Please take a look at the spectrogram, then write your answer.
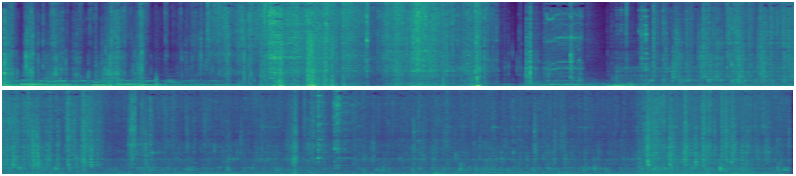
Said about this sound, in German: Deswegen sammle ich das in einem Bierhumpen und bringe den, wenn er voll ist, zur Bank und leere dann das Geld in eine Münzzählmaschine rein, die mir das Ganze dann zählt und auf mein Konto überweist.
